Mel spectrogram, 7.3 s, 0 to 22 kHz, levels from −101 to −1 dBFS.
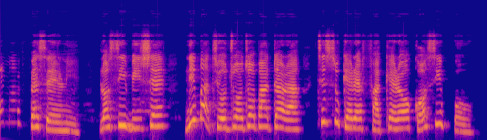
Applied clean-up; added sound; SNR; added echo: none; none; none; none.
